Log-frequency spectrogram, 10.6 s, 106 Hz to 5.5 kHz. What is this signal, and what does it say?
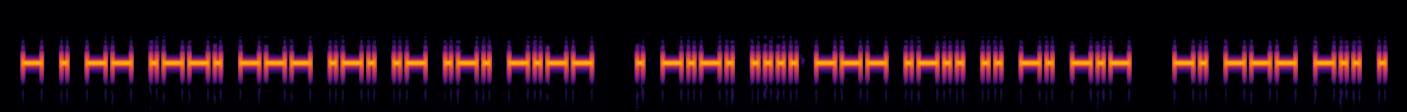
Morse code, heard as a keyed tone, about 25 wpm, 600 Hz. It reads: TEMPORARY ECHOLINK NODE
